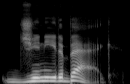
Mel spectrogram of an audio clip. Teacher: The do you becomes j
